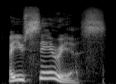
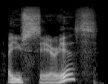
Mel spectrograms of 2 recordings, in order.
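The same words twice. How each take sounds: First: The voice rises and then falls. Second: The voice falls and then rises. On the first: The speaker is excited by amazing news. "That rise full tone sounds more like, I'm excited" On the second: The speaker is uncertain. "That sounds a bit more like I'm unsure because I'm doing that fall into a rise"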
